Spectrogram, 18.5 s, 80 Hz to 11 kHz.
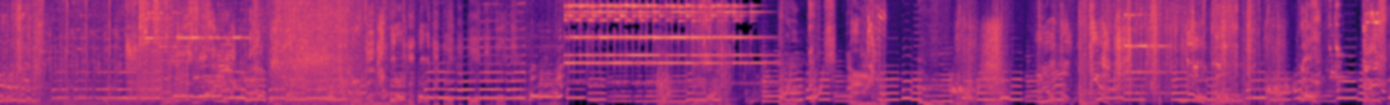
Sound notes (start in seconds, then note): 0.6 playing off-key; 5.8 playing off-key; 7.5 ringing; 9.6 grunting; 9.6 playing off-key; 11.2 grunting; 12.5 playing off-key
